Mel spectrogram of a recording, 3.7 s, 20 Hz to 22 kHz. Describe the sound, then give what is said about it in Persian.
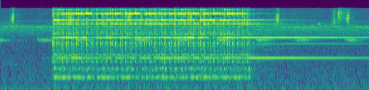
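A telephone bell rings loudly at 1 o'clock as a sister phones. It rings in one continuous two-second burst, bright and metallic with a rapid trill, then stops abruptly, leaving a faint high hum. “ساعت 1 بعد نشدم که خواهرم تلفن میکنه که فلان کس میدونی چه خبر شده؟”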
